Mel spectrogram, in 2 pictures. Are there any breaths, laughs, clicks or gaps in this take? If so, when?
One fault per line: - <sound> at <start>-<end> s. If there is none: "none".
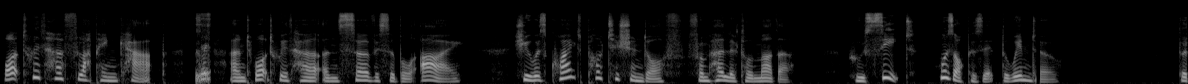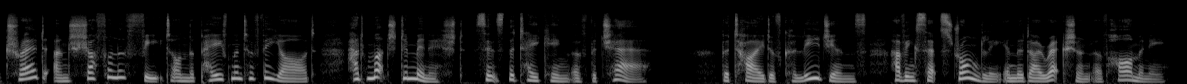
- laugh at 2.0-2.1 s
- dropout at 10.4-10.4 s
